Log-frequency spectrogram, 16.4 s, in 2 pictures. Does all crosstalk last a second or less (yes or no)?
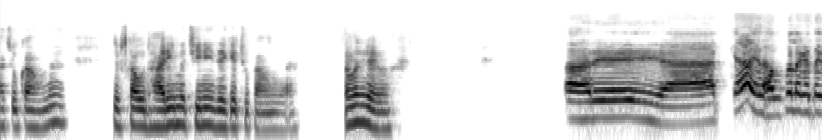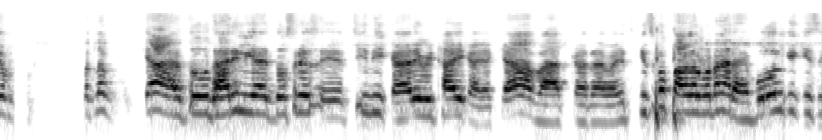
yes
